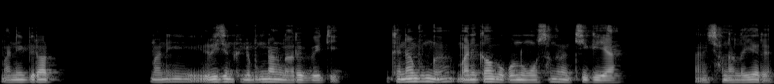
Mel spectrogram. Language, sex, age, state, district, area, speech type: Bodo, male, 18-30, Assam, Udalguri, rural, spontaneous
